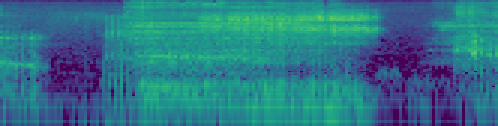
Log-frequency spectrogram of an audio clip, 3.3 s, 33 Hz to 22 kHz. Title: 4 hours of sleeping girls fell asleep and snoring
